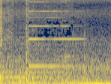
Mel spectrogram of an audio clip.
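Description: Dodge Journey's electronic chime sounding as the car is put into reverse and the backup camera comes on: one steady tone, starting about half a second in and lasting about a second. Under it a low rumble grows louder near the end.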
